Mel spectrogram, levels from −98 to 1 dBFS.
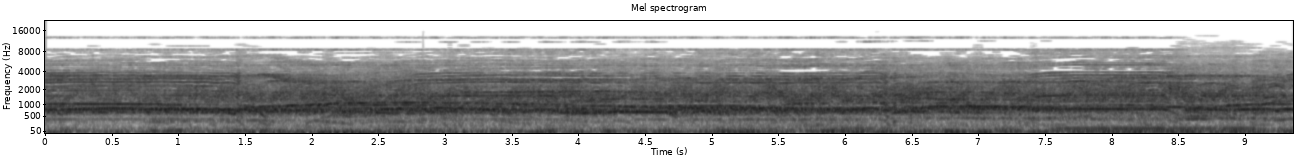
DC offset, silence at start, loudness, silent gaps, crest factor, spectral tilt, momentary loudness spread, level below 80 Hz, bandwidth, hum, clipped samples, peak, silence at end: under 0.1%; 0 s; -12 LUFS; none; 12 dB; -3 dB/octave; 1 LU; -26 dBFS; 13 kHz; none; under 0.1%; 0 dBFS; 0 s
